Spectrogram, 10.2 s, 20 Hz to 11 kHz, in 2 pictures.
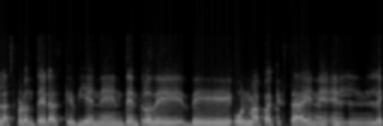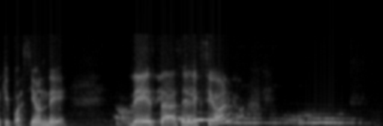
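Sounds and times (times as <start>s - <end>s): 
speech: 0.0s - 8.4s
dog howling: 6.6s - 10.0s.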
